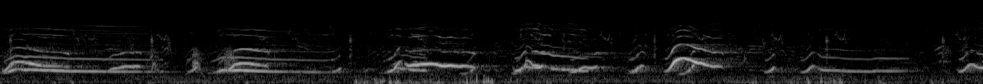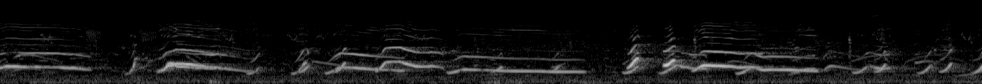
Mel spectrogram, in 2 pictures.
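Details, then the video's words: Singing gibbon delivering a fast, excited run of sliding hoots: short notes that leap upward then fall away, packed closely and rising in intensity, with a brief low rumbling noise partway through. "Gibbon song"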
